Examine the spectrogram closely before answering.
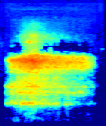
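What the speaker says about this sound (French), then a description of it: "bâillez, ouvrez largement vos mâchoires" A wide-jawed yawn during a yoga relaxation stretch, one long breathy exhale lasting about a second, steady and close, with no talk over it.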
